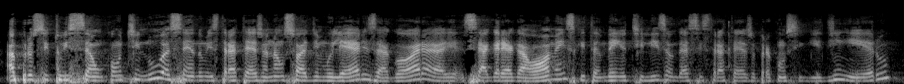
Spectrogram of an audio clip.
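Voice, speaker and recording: A woman with a hoarse voice, close to losing it, gives a conference talk on treatment, explaining step by step with frequent fillers and restarts. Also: fairly low pitch, fairly quick, few pauses, pushed and bright, slight background noise, poor audio. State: losing her voice. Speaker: conference panel speaker on addiction treatment. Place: conference hall.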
